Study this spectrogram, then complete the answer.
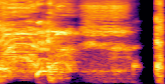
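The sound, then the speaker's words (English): A loud fit of harsh, raspy coughing in a couple of rough bursts, then a brief silence before another cough starts. No one speaks. “Sorry, I've got to cough.”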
